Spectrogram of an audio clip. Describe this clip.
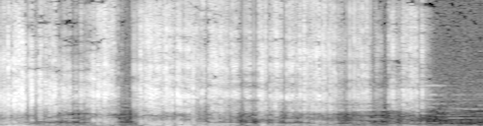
Rasgando hoja
destruir, rasgar, romper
